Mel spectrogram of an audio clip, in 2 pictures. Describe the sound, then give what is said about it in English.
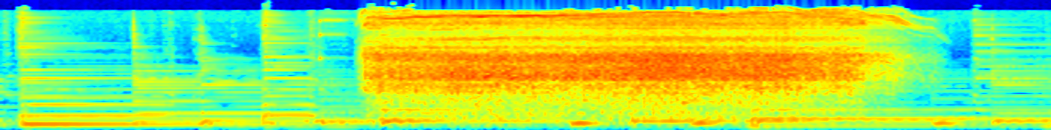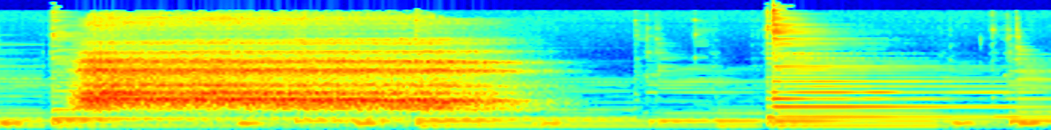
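A deep breath taken in and then let out during a calming bedtime story: two long, breathy rushes of about two seconds each, the second fuller, over soft, sustained melodic background music. “Taking a deep dragon breath, in and out,”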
